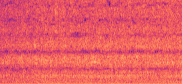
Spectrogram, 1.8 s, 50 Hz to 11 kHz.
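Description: Engine with a Holley 4180C carburetor idling steadily after a lean-running fault was fixed, a constant low rumbling drone with an even, unbroken tone and no speech.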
